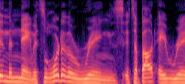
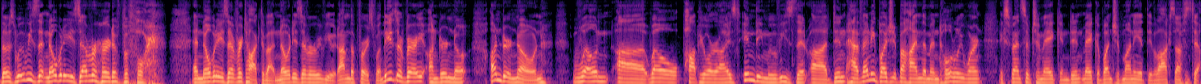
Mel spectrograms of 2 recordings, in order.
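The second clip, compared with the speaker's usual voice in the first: usual speaking voice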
